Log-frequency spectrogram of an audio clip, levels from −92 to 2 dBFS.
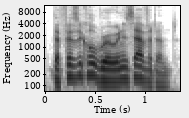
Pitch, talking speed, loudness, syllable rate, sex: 145 Hz, 220 wpm, -16 LUFS, 7.7 syllables/s, male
